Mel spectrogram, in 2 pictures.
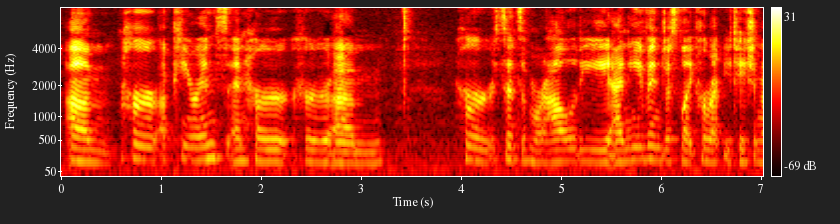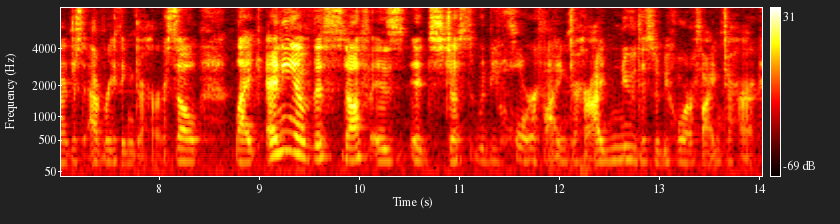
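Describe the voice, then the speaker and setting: Young woman, lowish pitch, bright tone, chatty storytime delivery full of fillers and restarts. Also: normal speed, a little hiss or hum. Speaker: vlogger. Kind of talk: casual storytime.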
